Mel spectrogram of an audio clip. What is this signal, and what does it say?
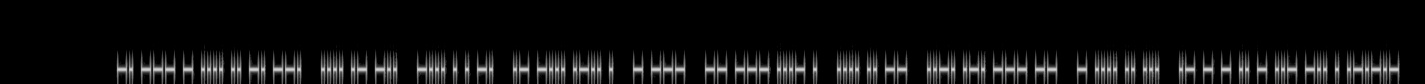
Morse code, heard as a keyed tone, about 40 wpm, 700 Hz. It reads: NOTHING HAD BEEN ABLE TO MOVE HIM FROM THIS ATTITUDE.
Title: Sentences from Top 1300 Words 40wpm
